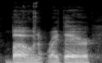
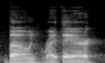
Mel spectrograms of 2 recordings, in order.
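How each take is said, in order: Both takes have the same delivery.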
